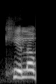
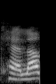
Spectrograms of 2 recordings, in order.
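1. প্রথম স্বরধ্বনিটি বদ্ধ 'e' ধ্বনি। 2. প্রথম স্বরধ্বনিটি উন্মুক্ত 'ae' ধ্বনি। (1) "খেলা বলি না" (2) "খেলা বলি। ... বিবৃত উচ্চারণ হয়"

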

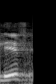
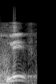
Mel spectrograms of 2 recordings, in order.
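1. স্বরধ্বনিটি 'e'-এর মতো উচ্চারিত হয়। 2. স্বরধ্বনিটি 'i'-এর মতো উচ্চারিত হয়। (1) "আমি যদি বলি লেফট, ... হুজুর এটা ভুল বলে" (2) "লিফট না?"

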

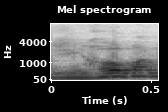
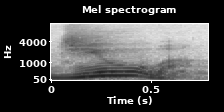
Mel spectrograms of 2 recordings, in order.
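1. শব্দের মাঝখানে h ধ্বনি আছে। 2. শব্দের মাঝখানে u ধ্বনি আছে। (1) "কিন্তু উচ্চারণ জিহবা না" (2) "কিন্তু উচ্চারণ হবে জিউবা"

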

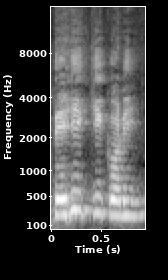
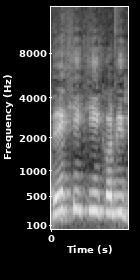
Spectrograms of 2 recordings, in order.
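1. এটি বাঙাল উপভাষায় বলা হয়েছে, 'h' উচ্চারণ সহ। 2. এটি প্রমিত বাংলায় বলা হয়েছে, 'kh' উচ্চারণ সহ।

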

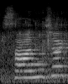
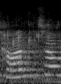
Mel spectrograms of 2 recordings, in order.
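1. শব্দটি 's' ধ্বনি দিয়ে শুরু হয়। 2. শব্দটি 'ch' ধ্বনি দিয়ে শুরু হয়। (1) "কিরকম তোমাদের উল্টো মানে হুগলির উচ্চারণ সব উল্টো পাল্টা।" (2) "ছানচা বলে ছ ছ"

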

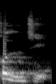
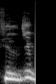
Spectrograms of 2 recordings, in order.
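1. প্রথম স্বরধ্বনিটি 'a' এর মতো শোনায়। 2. প্রথম স্বরধ্বনিটি 'i' এর মতো শোনায়। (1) "মূলত শুদ্ধ উচ্চারণ হলো খলজি" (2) "আমরা বখতিয়ার খিলজিকে খিলজি বলি"

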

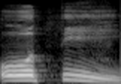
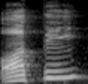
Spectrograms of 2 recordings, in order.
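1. প্রথম স্বরধ্বনিটি 'o' এর মতো শোনায়। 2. প্রথম স্বরধ্বনিটি 'a' এর মতো শোনায়। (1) "আমরা কিন্তু মুখে বলি অতি" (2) "আমরা কি কেউ বলি অতি?"

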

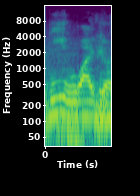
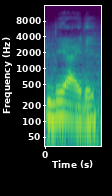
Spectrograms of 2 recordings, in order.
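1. মাঝের অক্ষরটি 'why' এর মতো শোনায়। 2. মাঝের অক্ষরটি 'eye' এর মতো শোনায়। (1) "বাংলাদেশে বিওয়াইডি বলে" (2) "চাইনিজ উচ্চারণ হচ্ছে বিআইডি"

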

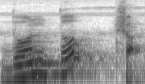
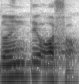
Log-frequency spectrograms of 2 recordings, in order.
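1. প্রথম অক্ষরে সাধারণ o স্বরধ্বনি আছে। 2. প্রথম অক্ষরে oi যৌগিক স্বরধ্বনি আছে। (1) "এটা সঠিক উচ্চারণ হচ্ছে দন্ত স" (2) "কিন্তু এটাকে দৈন্তে অস বলা যাবে না"

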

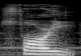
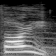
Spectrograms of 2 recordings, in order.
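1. শব্দটি একটু জোরে বলা হয়। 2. শব্দটি খুব জোরে চিৎকার করে বলা হয়। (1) "একটু জোরে বললাম" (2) "জোরে বলল"

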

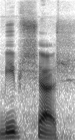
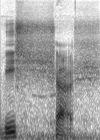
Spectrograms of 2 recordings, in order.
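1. 'sh' ধ্বনিটি ছোট। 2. 'sh' ধ্বনিটি দ্বিত্ব। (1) "আমরা কি বলি বিশ্বাস না" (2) "আমরা বলি বিশ্বাস"

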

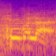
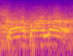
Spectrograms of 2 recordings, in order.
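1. প্রথম স্বরধ্বনিটি 'o' এর মতো শোনায়। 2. প্রথম স্বরধ্বনিটি 'a' এর মতো শোনায়। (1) "এটা অপভ্রংশ হয়ে গেছে" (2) "আসলে তো কোবালাও নয় কাবালা"

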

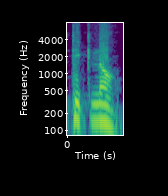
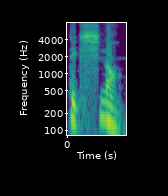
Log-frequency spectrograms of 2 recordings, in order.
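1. এটি বাংলা উচ্চারণে বলা হয়েছে। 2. এটি সংস্কৃত উচ্চারণে বলা হয়েছে। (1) "আমরা এগুলোকে বাংলা ভাষায় পড়ি তীক্ষ্ণ" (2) "কিন্তু সংস্কৃত হবে তীক্ষ্ণ"

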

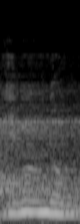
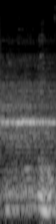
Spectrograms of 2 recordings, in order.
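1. শব্দটি 'h' ধ্বনি দিয়ে শুরু হয়। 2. শব্দটি 's' ধ্বনি দিয়ে শুরু হয়। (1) "শকে হ বলিত" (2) "ওইটাকে সিন্ধু বলতে পারত না"

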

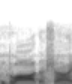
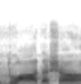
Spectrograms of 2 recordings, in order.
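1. প্রথম ব্যঞ্জনের পরে একটি w-গ্লাইড আছে। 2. প্রথম ব্যঞ্জনের পরে একটি w-গ্লাইড আছে।

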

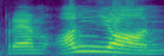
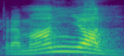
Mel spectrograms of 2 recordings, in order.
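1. দুটি শব্দ আলাদাভাবে বলা হয়, স্বরধ্বনি থাকে। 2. দুটি শব্দ মিলে একটি শব্দ হয়ে যায়। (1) "চলবে না" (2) "এখানে অটাকে অদৃশ্য করতে হবে, বলতে হবে প্রেমাঞ্জন"

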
